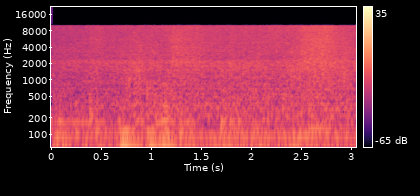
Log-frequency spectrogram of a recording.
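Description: A steady, continuous rush of flowing stream water outdoors at Ougagour, in the stream section near the Blagour spring, even in level, with a low rumble of wind underneath and no voices.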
